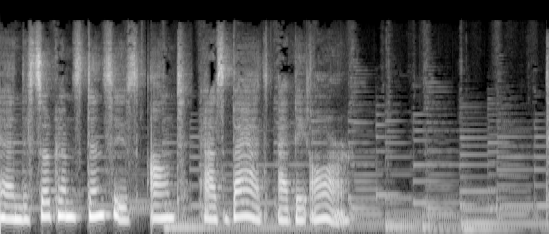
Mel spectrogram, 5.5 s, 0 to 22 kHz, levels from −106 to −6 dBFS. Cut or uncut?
uncut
